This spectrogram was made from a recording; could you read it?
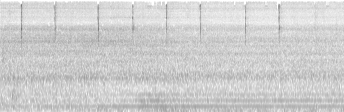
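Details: LG NeoChef inverter microwave running: steady low hum with a faint high tick about four times a second, turntable rotating, no error, door switches fine, but no heating; magnetron fault, inverter board the suspected focus.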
